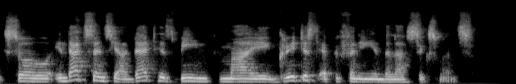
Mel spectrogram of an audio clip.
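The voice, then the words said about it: Charming foreign accent. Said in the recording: “your accent is so charming. I love the way that you say epiphany.”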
